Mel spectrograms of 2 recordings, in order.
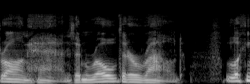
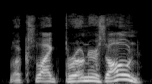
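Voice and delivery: dwarf voice; 7 semitones higher, 7 dB louder than usual. Acted. King of Felbar replies.

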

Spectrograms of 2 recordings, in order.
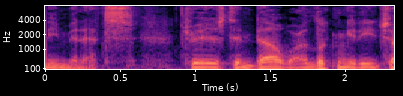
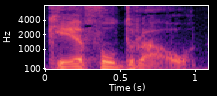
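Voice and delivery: gnome's hushed warning, only slightly lowered; whispered; 2 semitones lower than usual. Acted. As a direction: warn a companion in a guarded undertone. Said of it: "Belwar whispered".

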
